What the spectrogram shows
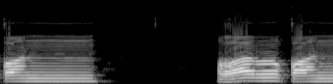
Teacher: بڑا قاف نقطوں والا، اس کو موٹا پڑھیں گے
